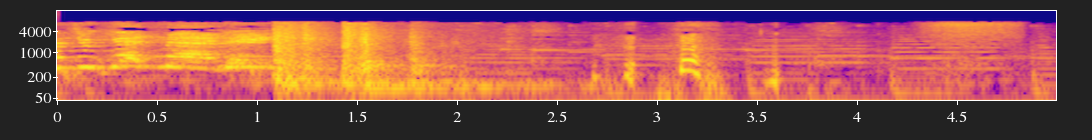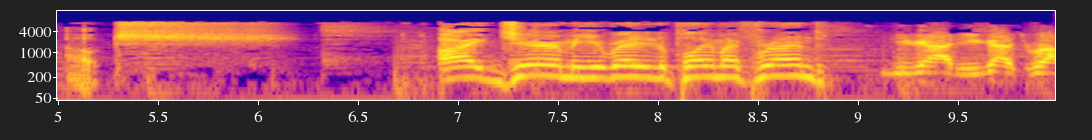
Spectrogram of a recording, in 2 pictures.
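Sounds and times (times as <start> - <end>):
speech: 0.0 - 1.3, 2.8 - 3.7, 5.0 - 5.7, 6.9 - 9.9
thrown chair landing with a heavy thud and clatter: 1.1 - 2.4
knocks and thumps: 1.1 - 2.5.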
